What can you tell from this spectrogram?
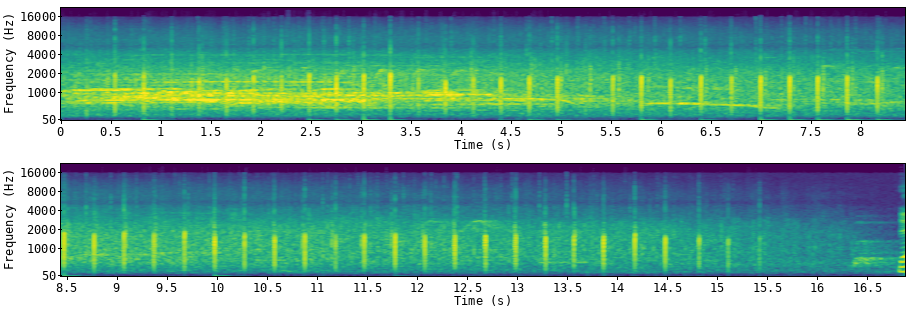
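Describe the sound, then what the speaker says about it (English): At a dental school white coat ceremony, the audience gives a long round of applause that begins as a full, dense roar with voices, then thins into slower, distinct individual claps and gradually fades. "Let's have one more big round of applause for our recipients."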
